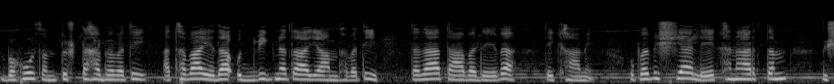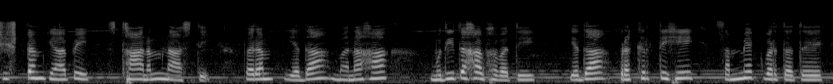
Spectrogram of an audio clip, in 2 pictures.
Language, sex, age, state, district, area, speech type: Sanskrit, female, 18-30, Karnataka, Bagalkot, rural, spontaneous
